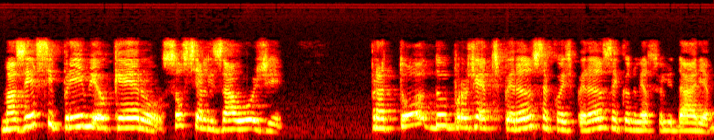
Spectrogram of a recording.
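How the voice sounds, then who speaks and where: Her loudness very even, a woman speaks at a high pitch and moderate pace with ordinary pitch variation. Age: 70s. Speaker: nun and solidarity economy project coordinator. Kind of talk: interview.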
